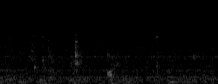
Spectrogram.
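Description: Near silence: faint room tone with a few soft, short ticks.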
